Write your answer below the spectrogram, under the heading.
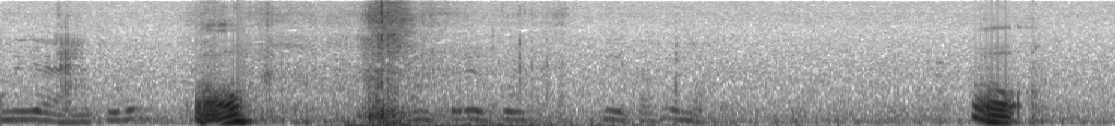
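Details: Treeing walker coonhound during a mink hunt, giving two short, loud harmonic barks about four seconds apart, the first near the start of the second second and the second near the end, with a voice speaking quietly between them.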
